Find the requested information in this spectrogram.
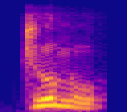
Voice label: "trumeau", Indian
